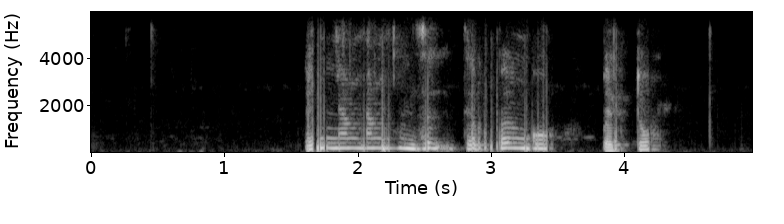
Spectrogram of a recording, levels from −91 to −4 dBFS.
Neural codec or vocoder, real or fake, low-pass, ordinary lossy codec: none; real; 5.4 kHz; Opus, 16 kbps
